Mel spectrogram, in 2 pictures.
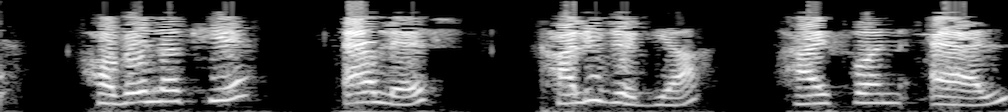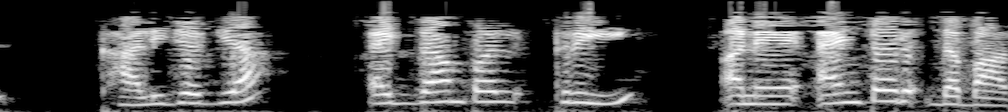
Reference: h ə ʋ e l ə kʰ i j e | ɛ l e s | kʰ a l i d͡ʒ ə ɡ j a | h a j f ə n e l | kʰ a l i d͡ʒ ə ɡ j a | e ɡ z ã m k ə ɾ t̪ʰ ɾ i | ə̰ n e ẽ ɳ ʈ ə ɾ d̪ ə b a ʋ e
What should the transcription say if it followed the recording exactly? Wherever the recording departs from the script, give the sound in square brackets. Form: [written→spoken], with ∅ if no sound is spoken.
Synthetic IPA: h ə ʋ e l ə kʰ i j e | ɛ l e s | kʰ a l i d͡ʒ ə ɡ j a | h a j f ə n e l | kʰ a l i d͡ʒ ə ɡ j a | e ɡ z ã m [k→p] ə [ɾ→l] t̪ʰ ɾ i | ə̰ n e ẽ ɳ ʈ ə ɾ d̪ ə b a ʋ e

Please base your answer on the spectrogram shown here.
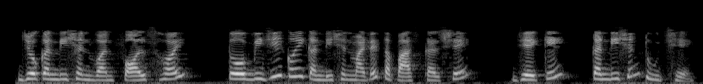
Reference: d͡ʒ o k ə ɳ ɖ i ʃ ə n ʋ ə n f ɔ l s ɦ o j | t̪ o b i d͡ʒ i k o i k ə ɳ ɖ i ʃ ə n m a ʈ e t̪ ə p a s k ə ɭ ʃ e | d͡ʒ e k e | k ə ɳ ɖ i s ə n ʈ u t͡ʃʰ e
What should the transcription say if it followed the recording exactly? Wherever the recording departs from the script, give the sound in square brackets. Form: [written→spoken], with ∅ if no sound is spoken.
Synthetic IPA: d͡ʒ o k ə ɳ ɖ i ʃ ə n ʋ ə n f ɔ l s ɦ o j | t̪ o b i d͡ʒ i k o i k ə ɳ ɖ i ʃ ə n m a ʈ e t̪ ə p a s k ə [ɭ→ɾ] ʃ e | d͡ʒ e k e | k ə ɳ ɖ i [s→ʃ] ə n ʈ u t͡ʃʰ e

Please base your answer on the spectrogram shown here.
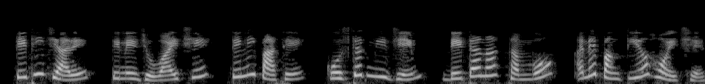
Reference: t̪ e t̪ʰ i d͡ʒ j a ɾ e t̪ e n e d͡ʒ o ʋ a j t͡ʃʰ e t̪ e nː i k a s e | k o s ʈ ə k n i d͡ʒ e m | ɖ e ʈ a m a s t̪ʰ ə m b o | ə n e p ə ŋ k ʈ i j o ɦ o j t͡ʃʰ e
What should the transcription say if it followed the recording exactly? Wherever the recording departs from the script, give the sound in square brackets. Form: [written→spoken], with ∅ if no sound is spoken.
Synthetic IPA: t̪ e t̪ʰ i d͡ʒ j a ɾ e t̪ e n e d͡ʒ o ʋ a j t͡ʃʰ e t̪ e [nː→n] i [k→p] a s e | k o s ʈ ə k n i d͡ʒ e m | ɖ e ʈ a [m→n] a s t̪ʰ ə m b o | ə n e p ə ŋ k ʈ i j o ɦ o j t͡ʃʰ e

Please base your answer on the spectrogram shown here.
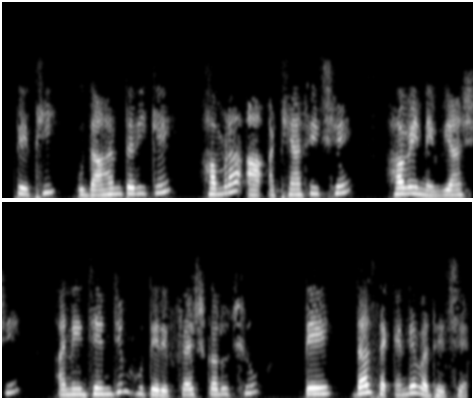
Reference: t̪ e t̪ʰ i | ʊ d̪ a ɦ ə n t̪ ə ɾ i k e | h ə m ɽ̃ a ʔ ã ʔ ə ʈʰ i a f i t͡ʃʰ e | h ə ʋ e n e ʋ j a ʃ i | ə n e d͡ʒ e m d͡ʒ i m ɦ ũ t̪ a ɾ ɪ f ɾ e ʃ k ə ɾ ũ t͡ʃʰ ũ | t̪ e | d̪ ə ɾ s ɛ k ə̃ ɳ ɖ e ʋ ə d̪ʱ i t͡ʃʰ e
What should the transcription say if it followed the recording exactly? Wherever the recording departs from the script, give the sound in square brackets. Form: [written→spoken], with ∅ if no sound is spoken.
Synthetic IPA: t̪ e t̪ʰ i | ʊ d̪ a ɦ ə n t̪ ə ɾ i k e | h ə m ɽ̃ a ʔ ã ʔ ə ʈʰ [i→j] a [f→ʃ] i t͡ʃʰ e | h ə ʋ e n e ʋ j a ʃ i | ə n e d͡ʒ e m d͡ʒ i m ɦ ũ t̪ [a→e] ɾ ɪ f ɾ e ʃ k ə ɾ ũ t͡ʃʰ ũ | t̪ e | d̪ ə ɾ s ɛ k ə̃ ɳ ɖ e ʋ ə d̪ʱ [i→e] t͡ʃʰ e

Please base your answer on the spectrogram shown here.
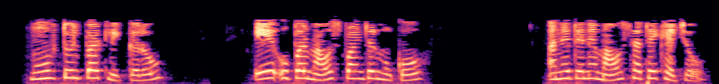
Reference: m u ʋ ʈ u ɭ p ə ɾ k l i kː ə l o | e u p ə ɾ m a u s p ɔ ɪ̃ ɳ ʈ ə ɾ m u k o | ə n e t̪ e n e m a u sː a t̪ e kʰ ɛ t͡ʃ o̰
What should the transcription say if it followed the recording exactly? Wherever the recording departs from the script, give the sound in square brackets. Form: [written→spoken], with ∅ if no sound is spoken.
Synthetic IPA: m u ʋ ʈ u [ɭ→l] p ə ɾ k l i kː ə [l→ɾ] o | e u p ə ɾ m a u s p ɔ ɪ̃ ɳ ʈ ə ɾ m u k o | ə n e t̪ e n e m a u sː a [t̪→t̪ʰ] e kʰ ɛ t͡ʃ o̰

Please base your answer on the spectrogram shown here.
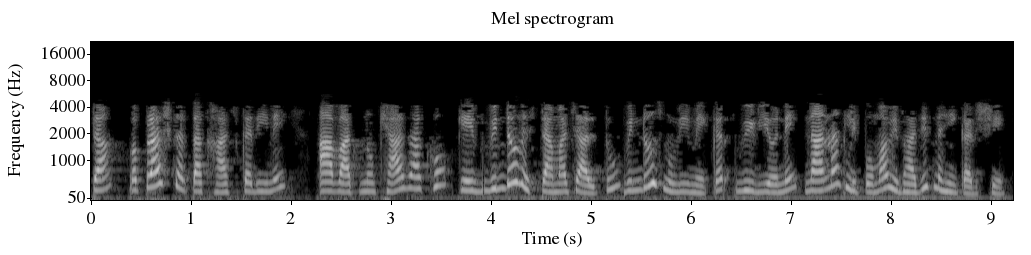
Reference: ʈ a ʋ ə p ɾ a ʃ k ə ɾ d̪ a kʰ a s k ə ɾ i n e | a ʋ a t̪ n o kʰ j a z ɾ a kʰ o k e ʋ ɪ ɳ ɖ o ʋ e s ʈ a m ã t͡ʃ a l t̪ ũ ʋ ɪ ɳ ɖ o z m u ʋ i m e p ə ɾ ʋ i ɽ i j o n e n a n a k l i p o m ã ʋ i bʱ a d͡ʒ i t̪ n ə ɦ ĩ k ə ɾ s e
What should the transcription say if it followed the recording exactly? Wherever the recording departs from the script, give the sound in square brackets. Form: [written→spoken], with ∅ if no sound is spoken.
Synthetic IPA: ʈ a ʋ ə p ɾ a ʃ k ə ɾ [d̪→t̪] a kʰ a s k ə ɾ i n e | a ʋ a t̪ n o kʰ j a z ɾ a kʰ o k e ʋ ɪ ɳ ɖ o ʋ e s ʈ a m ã t͡ʃ a l t̪ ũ ʋ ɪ ɳ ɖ o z m u ʋ i m e [p→k] ə ɾ ʋ i ɽ i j o n e n a n a k l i p o m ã ʋ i bʱ a d͡ʒ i t̪ n ə ɦ ĩ k ə ɾ [s→ʃ] e

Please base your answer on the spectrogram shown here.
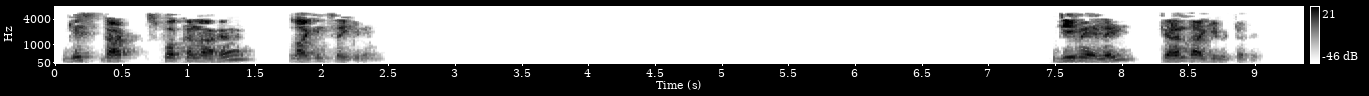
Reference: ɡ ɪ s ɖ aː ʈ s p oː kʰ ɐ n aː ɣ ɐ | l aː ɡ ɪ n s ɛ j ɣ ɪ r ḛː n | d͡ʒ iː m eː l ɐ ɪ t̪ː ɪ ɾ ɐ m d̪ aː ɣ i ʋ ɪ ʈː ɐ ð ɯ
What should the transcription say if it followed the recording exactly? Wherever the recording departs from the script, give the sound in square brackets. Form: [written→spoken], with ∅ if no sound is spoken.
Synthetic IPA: ɡ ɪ s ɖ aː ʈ s p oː [kʰ→k] ɐ n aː ɣ ɐ | l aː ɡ ɪ n s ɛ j ɣ ɪ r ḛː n | d͡ʒ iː m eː l ɐ ɪ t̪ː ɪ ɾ ɐ [m→n] d̪ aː ɣ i ʋ ɪ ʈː ɐ ð ɯ

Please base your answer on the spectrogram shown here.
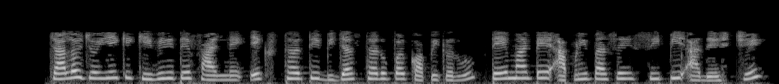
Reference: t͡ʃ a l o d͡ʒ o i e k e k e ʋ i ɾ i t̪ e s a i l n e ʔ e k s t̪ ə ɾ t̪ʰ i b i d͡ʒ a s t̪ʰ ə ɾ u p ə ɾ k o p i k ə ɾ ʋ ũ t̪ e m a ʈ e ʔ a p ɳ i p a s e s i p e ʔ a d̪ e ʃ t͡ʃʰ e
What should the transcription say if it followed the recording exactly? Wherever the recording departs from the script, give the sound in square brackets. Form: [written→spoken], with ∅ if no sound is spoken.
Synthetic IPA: t͡ʃ a l o d͡ʒ o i e k e k e ʋ i ɾ i t̪ e [s→f] a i l n e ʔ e k s [t̪→t̪ʰ] ə ɾ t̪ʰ i b i d͡ʒ a s t̪ʰ ə ɾ u p ə ɾ k [o→ɔ] p i k ə ɾ ʋ ũ t̪ e m a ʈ e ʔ a p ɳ i p a s e s i p [e→i] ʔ a d̪ e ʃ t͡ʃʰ e

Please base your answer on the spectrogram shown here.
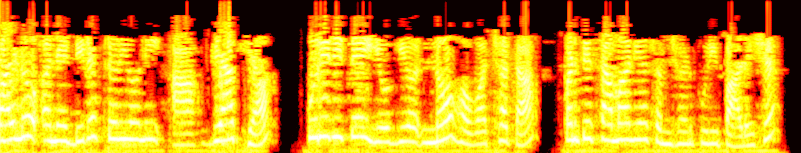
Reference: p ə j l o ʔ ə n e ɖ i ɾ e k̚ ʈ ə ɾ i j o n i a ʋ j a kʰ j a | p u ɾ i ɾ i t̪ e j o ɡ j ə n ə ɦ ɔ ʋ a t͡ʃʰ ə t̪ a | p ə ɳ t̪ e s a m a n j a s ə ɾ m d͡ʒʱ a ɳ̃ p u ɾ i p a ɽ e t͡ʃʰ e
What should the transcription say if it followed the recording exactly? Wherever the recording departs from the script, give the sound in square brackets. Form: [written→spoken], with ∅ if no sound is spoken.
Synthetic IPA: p [ə→a] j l o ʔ ə n e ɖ i ɾ e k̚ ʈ ə ɾ i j o n i a ʋ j a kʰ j a | p u ɾ i ɾ i t̪ e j o ɡ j ə n ə ɦ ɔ ʋ a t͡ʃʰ ə t̪ a | p ə ɳ t̪ e s a m a n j [a→ə] s ə [ɾ→∅] m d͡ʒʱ [a→ə] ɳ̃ p u ɾ i p a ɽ e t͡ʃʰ e

